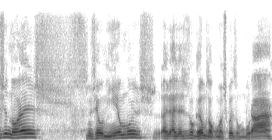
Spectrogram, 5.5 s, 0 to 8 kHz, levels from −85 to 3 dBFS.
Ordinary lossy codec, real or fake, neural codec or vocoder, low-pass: none; fake; codec, 16 kHz, 4 kbps, FunCodec, trained on LibriTTS, 50 frames a second; 7.2 kHz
